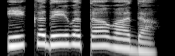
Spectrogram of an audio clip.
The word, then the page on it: ಏಕದೇವತಾವಾದಿ: ēkadēvatāvādi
